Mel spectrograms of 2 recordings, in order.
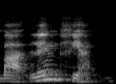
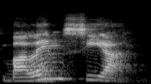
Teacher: en valenciano, en catalán, en élfico, no hacen diptongo, separan dos sílabas · Shown in: second take · Por eso es Valencia.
